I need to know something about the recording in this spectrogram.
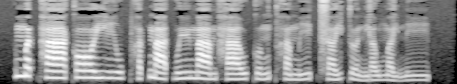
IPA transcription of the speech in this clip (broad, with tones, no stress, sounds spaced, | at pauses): m ɐ˥ t̚ h aː˧ k ɔː˧ j iː˨ w pʰ ɐ˨˥ k̚ m aː˨ t̚ w yː˧ m aː˨ m h aː˨˧ w k ʊ˨˥ ŋ t̪ʰ ɐ˨ m iː˧ t̚ s ɐ˨˥ j t̪ ɵ˨˩ n j ɐ˨ w m ɐ˨˩ j n̪ iː˨ p̚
